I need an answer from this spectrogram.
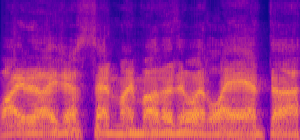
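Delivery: loud, gravelly, raspy, creaky rough voice. Describing Harvey Fierstein reprising his role, imitating his David voice. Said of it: "Talking in his David voice".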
